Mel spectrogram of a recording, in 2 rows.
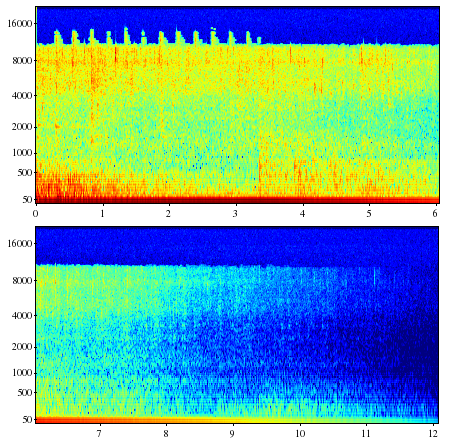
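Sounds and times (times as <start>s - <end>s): rain drop ticks: 0.0s - 8.6s
rain falling: 0.0s - 9.4s.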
